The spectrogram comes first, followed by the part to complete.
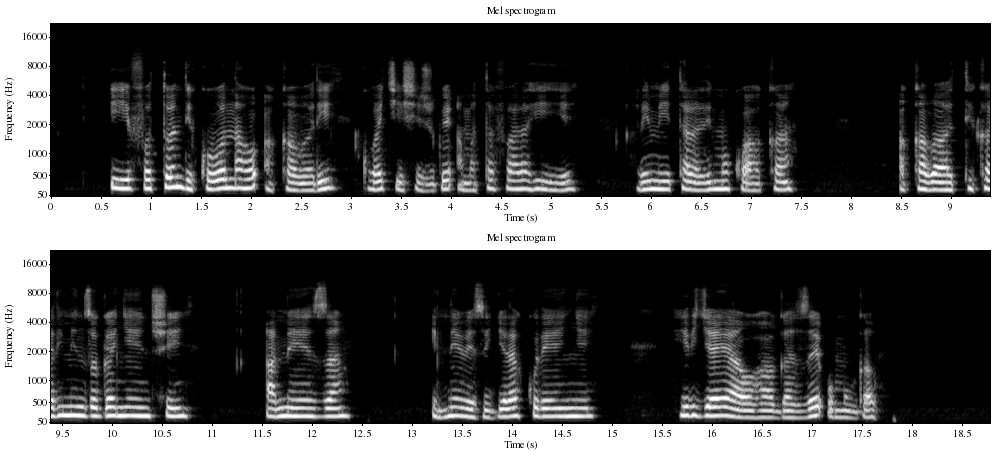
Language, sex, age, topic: Kinyarwanda, female, 25-35, finance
